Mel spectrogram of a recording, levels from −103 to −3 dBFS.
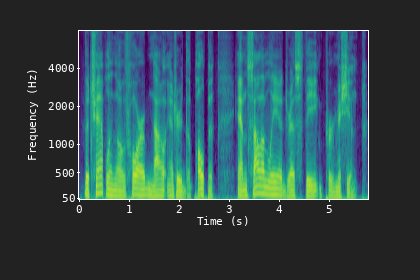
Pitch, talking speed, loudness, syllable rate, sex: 100 Hz, 135 wpm, -18 LUFS, 4.9 syllables/s, male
